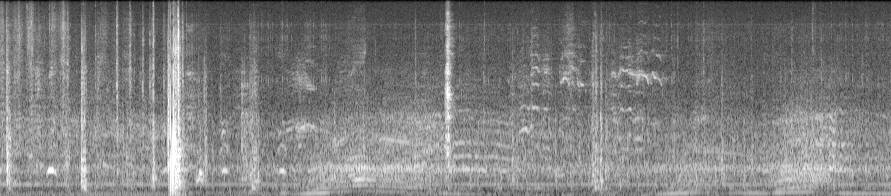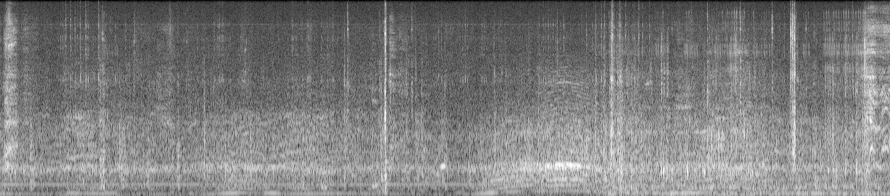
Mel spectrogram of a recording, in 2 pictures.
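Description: Car engine heard from inside the cabin as the car pulls away from a standstill and drives slowly along a bumpy dirt track. The engine note rises twice as it accelerates, under a steady buzzing hum. There are occasional sharp knocks, the loudest about two and a half seconds in.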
